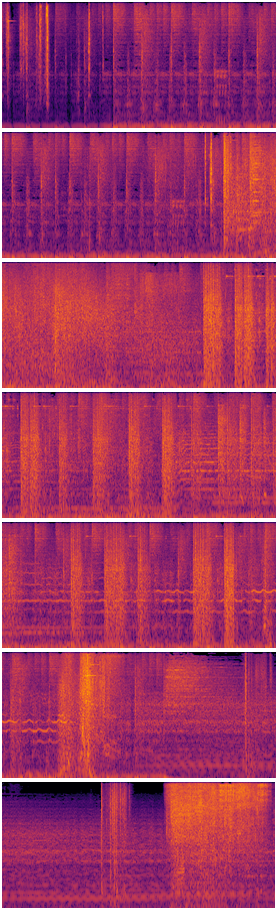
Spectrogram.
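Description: Film gunfight: rapid handgun fire laid over driving music with a heavy beat. The shots come thick from about eight seconds in to near the end, when the shooting and the deep beat stop and only softer music is left.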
